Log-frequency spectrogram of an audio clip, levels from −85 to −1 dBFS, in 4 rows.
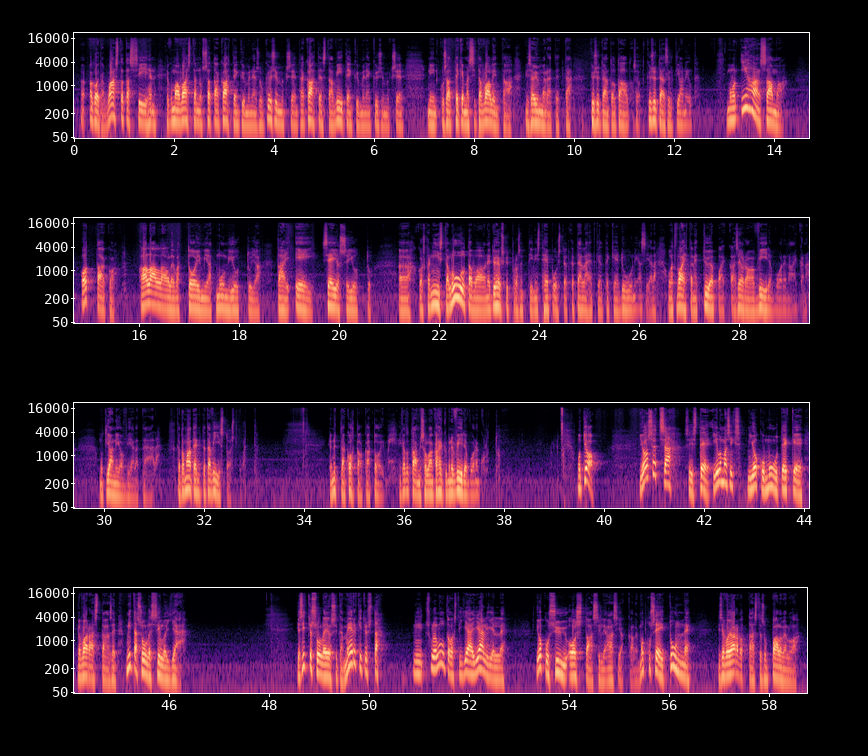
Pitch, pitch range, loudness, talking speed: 115 Hz, 100-130 Hz, -17 LUFS, 150 wpm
